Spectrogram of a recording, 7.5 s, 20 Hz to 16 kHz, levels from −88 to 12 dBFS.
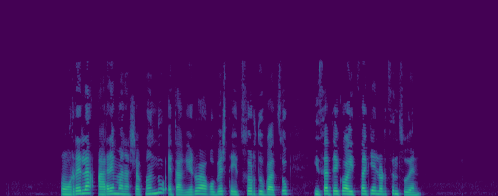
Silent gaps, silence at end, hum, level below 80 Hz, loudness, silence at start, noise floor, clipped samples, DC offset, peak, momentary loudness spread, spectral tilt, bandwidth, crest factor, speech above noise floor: none; 1.2 s; none; -80 dBFS; -27 LUFS; 0.9 s; -79 dBFS; under 0.1%; under 0.1%; -8 dBFS; 8 LU; -6 dB/octave; 11 kHz; 20 dB; 52 dB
